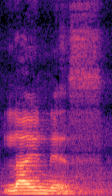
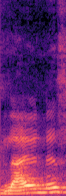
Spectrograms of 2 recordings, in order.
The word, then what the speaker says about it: Lyonnesse: Lyonnesse and guess rhyme with each other.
